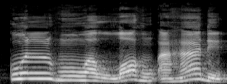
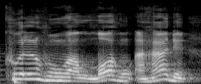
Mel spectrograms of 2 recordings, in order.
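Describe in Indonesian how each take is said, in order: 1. Konsonan pertama adalah k yang berat dan tebal. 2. Konsonan pertama adalah k yang ringan dan tipis. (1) "Ini Bunda huruf qaf" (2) "Tapi kalau pakai kaf"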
